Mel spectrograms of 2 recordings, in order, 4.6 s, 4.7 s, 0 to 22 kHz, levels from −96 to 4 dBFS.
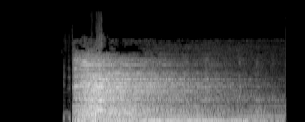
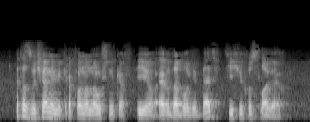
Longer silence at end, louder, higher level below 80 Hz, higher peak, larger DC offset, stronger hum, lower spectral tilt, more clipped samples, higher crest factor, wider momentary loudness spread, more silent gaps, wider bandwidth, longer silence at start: about the same, 0.3 s vs 0.4 s; first, -19 LUFS vs -23 LUFS; first, -30 dBFS vs -64 dBFS; first, -2 dBFS vs -6 dBFS; neither; neither; second, -7.5 dB/octave vs -9 dB/octave; neither; about the same, 20 dB vs 18 dB; first, 24 LU vs 9 LU; neither; first, 7 kHz vs 5.8 kHz; first, 1.1 s vs 0.25 s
